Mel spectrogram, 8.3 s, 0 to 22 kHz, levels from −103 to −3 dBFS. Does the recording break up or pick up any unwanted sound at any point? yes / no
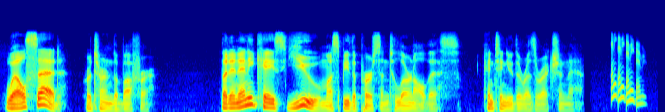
yes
